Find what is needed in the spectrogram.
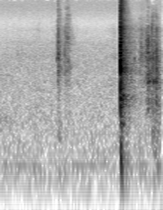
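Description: A plastic Blu-ray disc case being handled: a faint click a bit under a second in, then one sharp snap near the end followed by a few small clicks, as the disc is pried off the case's centre hub.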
